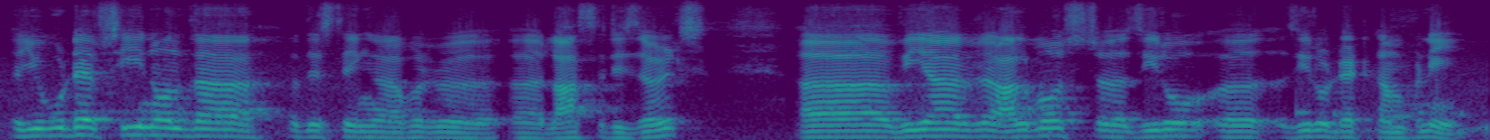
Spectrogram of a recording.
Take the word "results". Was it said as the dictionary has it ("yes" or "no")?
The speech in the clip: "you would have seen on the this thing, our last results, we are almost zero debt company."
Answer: yes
